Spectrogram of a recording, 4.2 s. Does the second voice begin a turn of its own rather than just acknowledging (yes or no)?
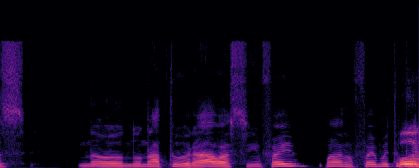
yes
